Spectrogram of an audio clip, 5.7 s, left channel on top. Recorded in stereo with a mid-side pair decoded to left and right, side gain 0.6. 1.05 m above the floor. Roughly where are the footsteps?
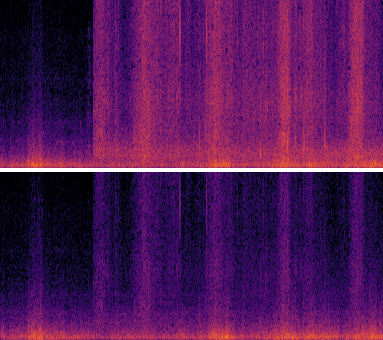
Ahead left.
